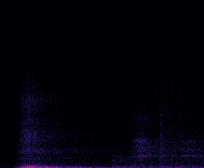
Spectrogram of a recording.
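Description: A person's heavy sigh: one breath let out about a quarter second in, fading over about half a second.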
